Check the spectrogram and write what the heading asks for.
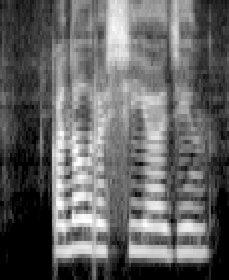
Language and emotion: Russian, neutral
